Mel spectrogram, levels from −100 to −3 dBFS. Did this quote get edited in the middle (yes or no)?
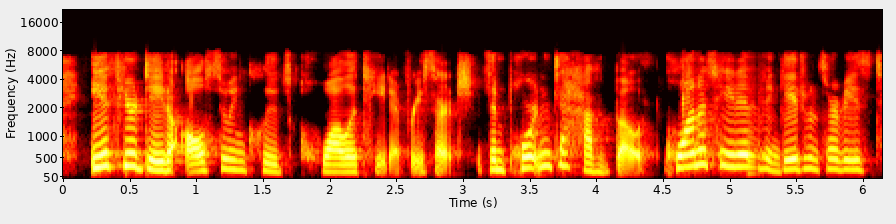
yes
